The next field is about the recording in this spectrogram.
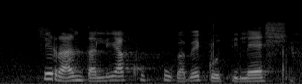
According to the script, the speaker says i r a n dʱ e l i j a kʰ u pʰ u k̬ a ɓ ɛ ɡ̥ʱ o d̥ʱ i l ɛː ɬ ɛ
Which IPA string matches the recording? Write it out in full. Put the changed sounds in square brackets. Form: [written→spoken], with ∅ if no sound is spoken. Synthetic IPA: i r a n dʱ [e→a] l i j a kʰ u pʰ u k̬ a ɓ ɛ ɡ̥ʱ o d̥ʱ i l ɛː ɬ ɛ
